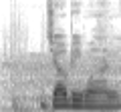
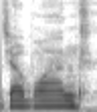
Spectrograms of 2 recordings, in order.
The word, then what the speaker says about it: Jiwan: away if I I my handle is pronounced like Obi-Wan Obi-Wan Kenobi but with a J because my real name is jiwan okay okay I can do that I've been pronouncing it joban so I'm sorry thank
